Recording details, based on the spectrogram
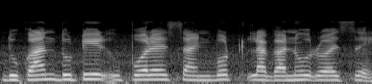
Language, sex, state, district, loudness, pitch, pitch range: Bengali, female, Assam, Hailakandi, -15 LUFS, 210 Hz, 200-225 Hz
